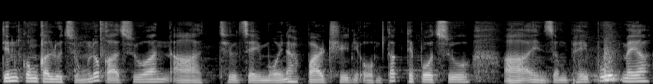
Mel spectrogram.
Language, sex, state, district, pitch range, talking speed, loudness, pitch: Mizo, male, Mizoram, Aizawl, 100-135 Hz, 210 wpm, -19 LUFS, 110 Hz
